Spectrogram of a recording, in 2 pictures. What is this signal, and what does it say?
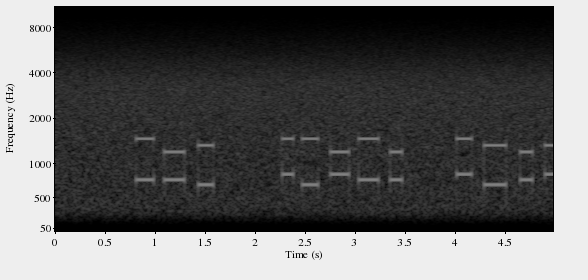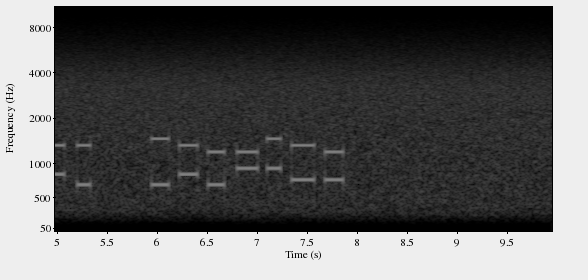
DTMF, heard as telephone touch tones, dialled by hand, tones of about 170 ms, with radio hiss. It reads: 642 93764 92482 381*#54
